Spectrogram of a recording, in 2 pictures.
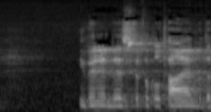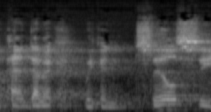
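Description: A man chants loudly in a large echoing hall.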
